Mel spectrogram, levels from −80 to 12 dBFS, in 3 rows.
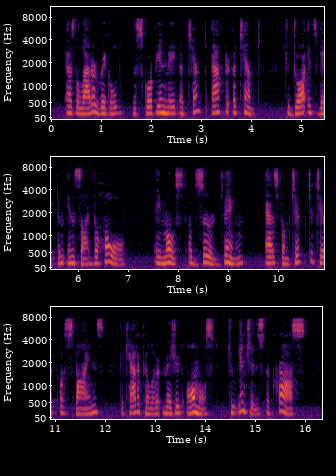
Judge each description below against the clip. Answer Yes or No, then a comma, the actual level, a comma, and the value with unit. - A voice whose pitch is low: No, medium, 180 Hz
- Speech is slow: Yes, slow, 130 wpm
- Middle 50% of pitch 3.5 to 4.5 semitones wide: No, average, 3.0 semitones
